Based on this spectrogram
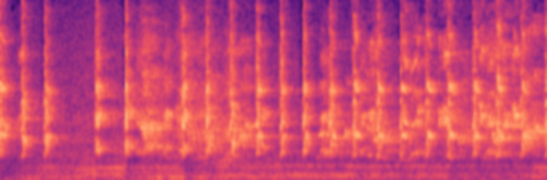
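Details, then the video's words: Caged Konslet lovebird during sunbathing, chattering in its own ngekek style: quick high-pitched pulses repeated about three times a second, unbroken and scratchy, over a quiet steady background hum. "Durasi Volume Gaya Suara ASLI Harian LB"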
